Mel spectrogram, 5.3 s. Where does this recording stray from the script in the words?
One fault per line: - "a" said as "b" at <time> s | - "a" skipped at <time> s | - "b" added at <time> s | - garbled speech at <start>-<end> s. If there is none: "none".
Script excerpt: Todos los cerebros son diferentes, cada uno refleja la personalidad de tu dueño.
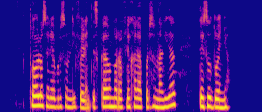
- "tu" said as "su" at 4.1 s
